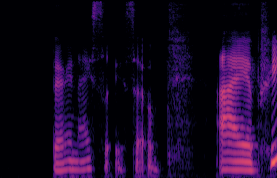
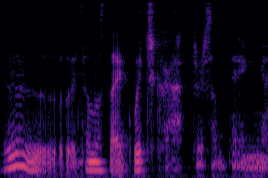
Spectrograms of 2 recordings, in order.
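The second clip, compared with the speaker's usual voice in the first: spooky whisper; 6 dB quieter than usual. Pretend. Reactor playing up the spooky song with a whisper. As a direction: hush it like a secret spell. Spooky aside about witchcraft.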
